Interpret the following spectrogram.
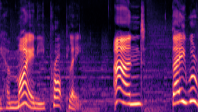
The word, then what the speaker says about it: Hermione: pronounce her name properly he calls her her my own rather than hermione so hermione decides to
